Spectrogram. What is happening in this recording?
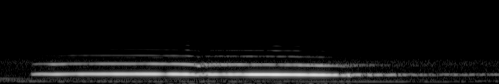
Wolf Crying Howl
animal, cry, Crying, Howl, howling, ululate, wolf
